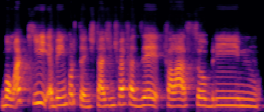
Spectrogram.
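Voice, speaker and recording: A young woman from São Paulo with a Brazilian accent talks through a tutorial at her computer. Her voice sits a little high, and she chats loosely with many fillers and restarts. The sound comes through a dull, lo-fi webcam mic indoors. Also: measured pace. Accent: São Paulo Brazilian Portuguese. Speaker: vlogger walking through a visa application. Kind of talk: casual screen-share tutorial.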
